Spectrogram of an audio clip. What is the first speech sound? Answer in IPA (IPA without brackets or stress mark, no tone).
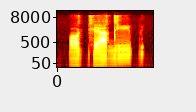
ɔ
